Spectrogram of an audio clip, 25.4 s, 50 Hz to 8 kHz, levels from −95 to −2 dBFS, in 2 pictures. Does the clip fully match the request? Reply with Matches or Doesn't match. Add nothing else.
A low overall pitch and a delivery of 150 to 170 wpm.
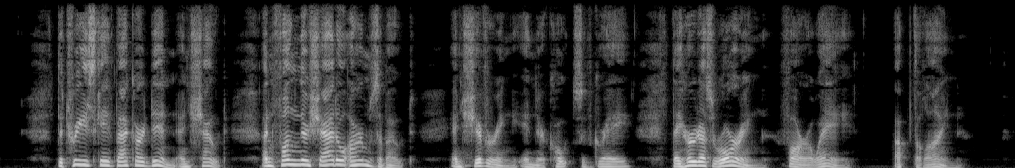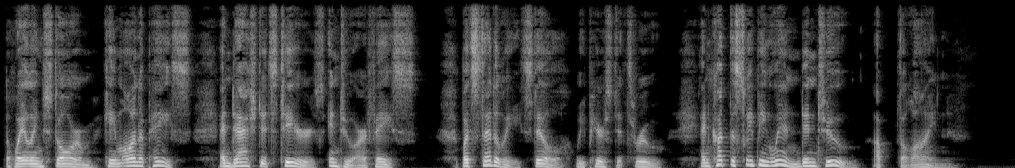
Doesn't match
